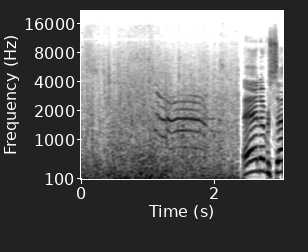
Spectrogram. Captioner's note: rocks rumbling; screaming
